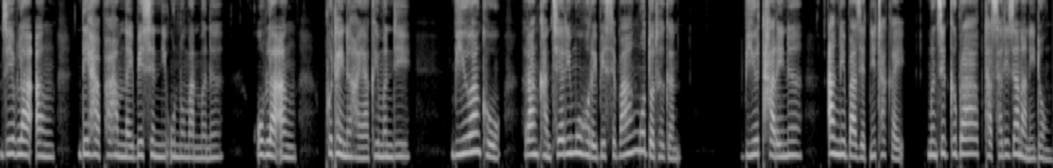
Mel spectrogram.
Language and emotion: Bodo, sad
